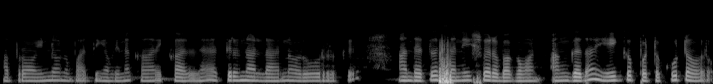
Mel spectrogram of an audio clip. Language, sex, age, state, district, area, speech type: Tamil, female, 30-45, Tamil Nadu, Tiruvarur, rural, spontaneous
